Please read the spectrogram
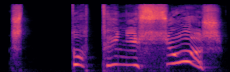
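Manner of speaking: очень высокий, медленный, чужой голос; голос срывается вверх, чужой и тягучий; strange voice. Acted. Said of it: "говорит не своим голосом". (говорит не своим голосом)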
